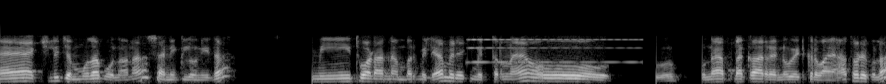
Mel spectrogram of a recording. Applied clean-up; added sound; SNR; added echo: none; Accordion; 11 dB; none.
